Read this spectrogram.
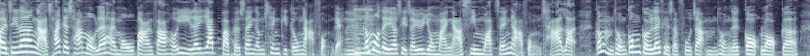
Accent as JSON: {"language": "Cantonese", "country": "China", "said": "譬如我哋中國人啦，中意損骨，中意食硬嘢啊"}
